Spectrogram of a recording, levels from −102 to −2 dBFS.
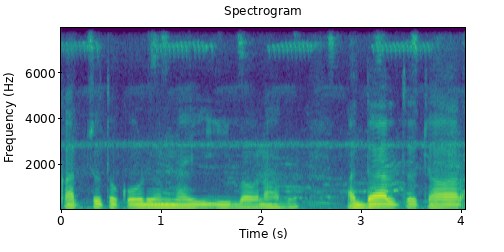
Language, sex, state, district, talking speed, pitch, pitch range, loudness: Telugu, male, Andhra Pradesh, Sri Satya Sai, 105 wpm, 115 Hz, 110-115 Hz, -18 LUFS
